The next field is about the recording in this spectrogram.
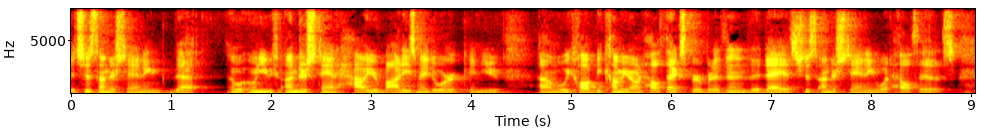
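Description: At a fairly quick pace, a man with a fairly low pitch speaks in a monotone, flat intonation over a quiet background. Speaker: chiropractor guest. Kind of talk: interview answer. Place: studio. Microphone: studio mic.

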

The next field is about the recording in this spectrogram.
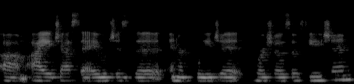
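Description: Against a quiet background, a woman speaks with a fairly low pitch and fairly even intonation. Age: 20s. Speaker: brand manager and equestrian; podcast guest. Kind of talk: casual chat. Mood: friendly, relaxed. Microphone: video call.

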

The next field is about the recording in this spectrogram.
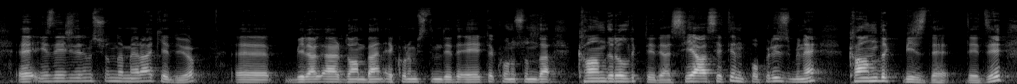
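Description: Ordinary variation marks the pitch. A man delivers his words at a moderate pace. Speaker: morning news TV host. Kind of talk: morning news show. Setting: TV studio. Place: studio. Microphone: lapel.

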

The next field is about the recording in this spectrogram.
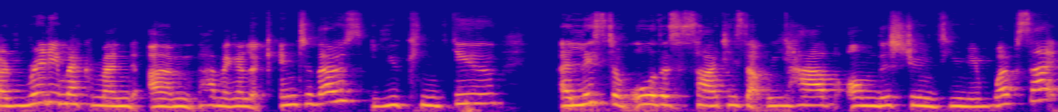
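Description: Pitched high, a woman speaks at a moderate pace with ordinary pitch variation. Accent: London. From Northwest London. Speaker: university student. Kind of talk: presentation.

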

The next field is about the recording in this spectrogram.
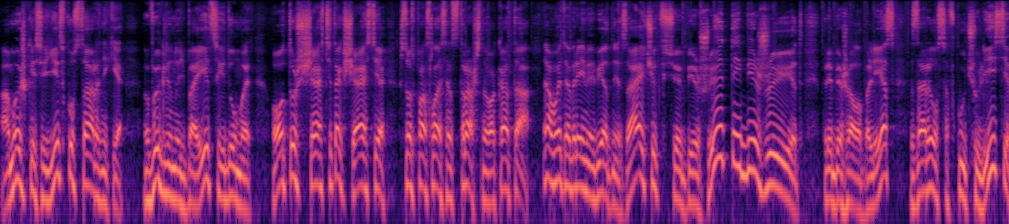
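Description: A man talks at a moderate pace with vocal fry. His pitch swings very widely. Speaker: storyteller host. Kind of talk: storytelling and commentary. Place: studio. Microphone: lapel.

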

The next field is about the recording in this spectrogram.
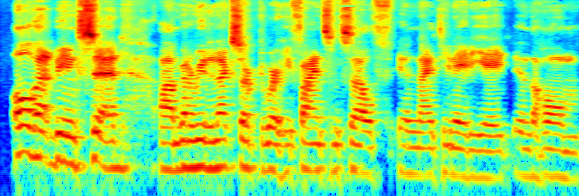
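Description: At a fairly slow pace, a man talks in a normal speaking voice, medium in pitch with ordinary pitch variation. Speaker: indie author. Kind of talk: casual chat. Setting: video call.

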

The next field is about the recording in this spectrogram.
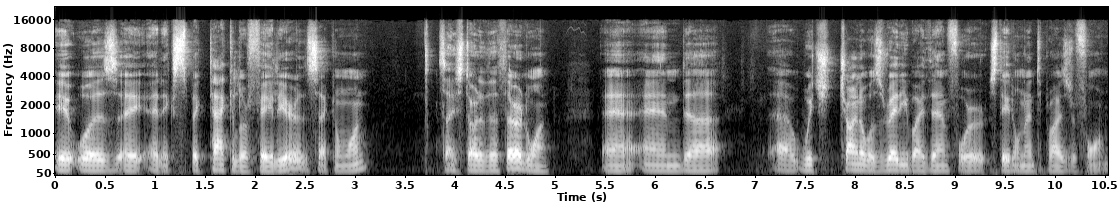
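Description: With a dark, mellow tone, a man moves at a moderate pace, his pitch varying in an ordinary way. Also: medium pitch for a man. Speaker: business executive. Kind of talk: panel discussion.

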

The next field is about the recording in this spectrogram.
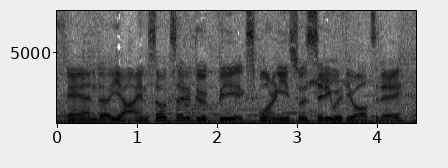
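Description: A man talks at a moderate pace and with ordinary pitch variation while music plays in the background. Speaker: travel vlogger. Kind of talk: casual vlog chat. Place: street. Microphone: phone near.

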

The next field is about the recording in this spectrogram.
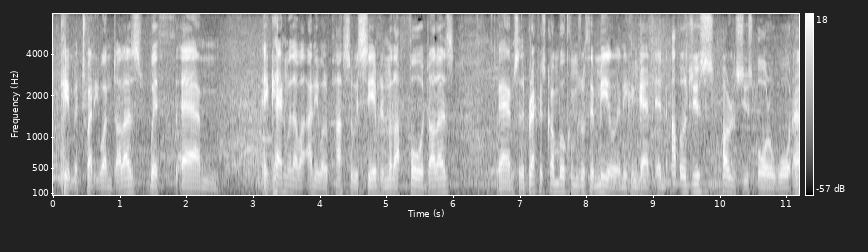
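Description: Amid noticeable background noise, a man with a fairly low pitch speaks at a moderate pace. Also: fairly even intonation. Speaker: travel vlogger. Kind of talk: casual vlog chat. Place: cafe. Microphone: phone near.

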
